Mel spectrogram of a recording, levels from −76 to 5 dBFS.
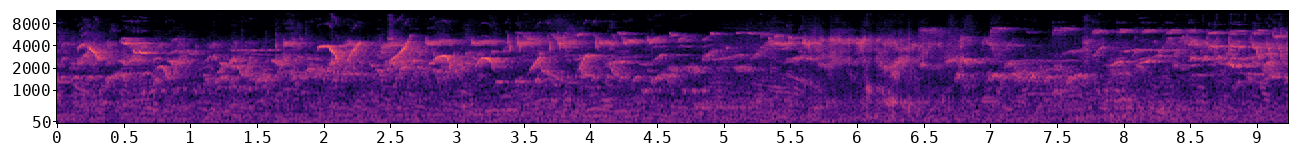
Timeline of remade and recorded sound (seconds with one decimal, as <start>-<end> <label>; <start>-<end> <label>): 0.0-5.6 recorded; 5.6-6.8 remade; 6.8-9.2 recorded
